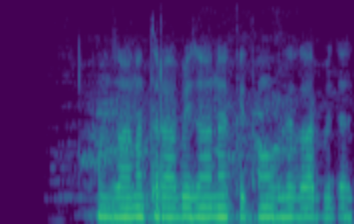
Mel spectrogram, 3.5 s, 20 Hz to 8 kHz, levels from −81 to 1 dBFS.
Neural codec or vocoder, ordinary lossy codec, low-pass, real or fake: none; MP3, 48 kbps; 7.2 kHz; real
